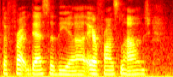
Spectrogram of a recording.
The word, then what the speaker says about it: Air France: So the concierge at the front desk of the Air France lounge, and I say France because that's how they say it, Air France. They don't say Air France. They say Air France, you know, like that.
